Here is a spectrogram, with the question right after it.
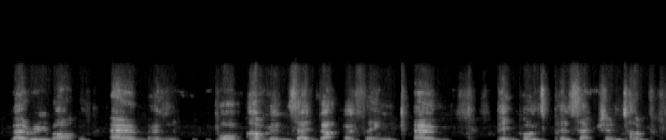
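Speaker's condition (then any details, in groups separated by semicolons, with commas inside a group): Cerebral palsy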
